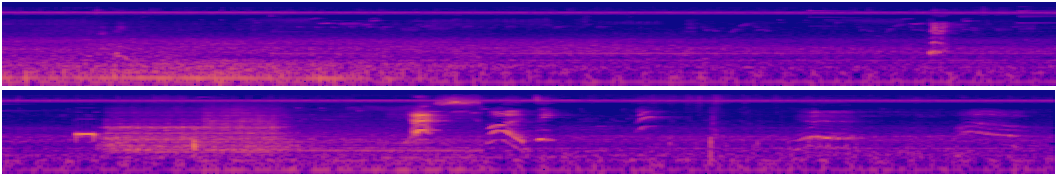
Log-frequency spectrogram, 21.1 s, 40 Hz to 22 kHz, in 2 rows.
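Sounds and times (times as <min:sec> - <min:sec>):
short beep: 0:11.3 - 0:11.6
motor whirring: 0:11.3 - 0:15.3.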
